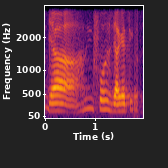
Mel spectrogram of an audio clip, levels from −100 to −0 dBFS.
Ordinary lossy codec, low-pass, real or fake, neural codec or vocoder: none; 3.6 kHz; real; none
